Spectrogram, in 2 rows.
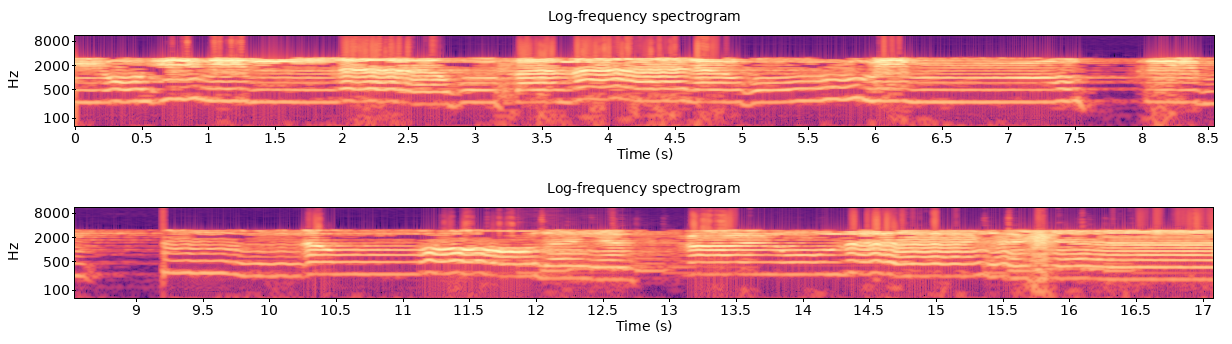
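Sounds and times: voice-like held notes with vibrato: 0:01.2 - 0:17.0.

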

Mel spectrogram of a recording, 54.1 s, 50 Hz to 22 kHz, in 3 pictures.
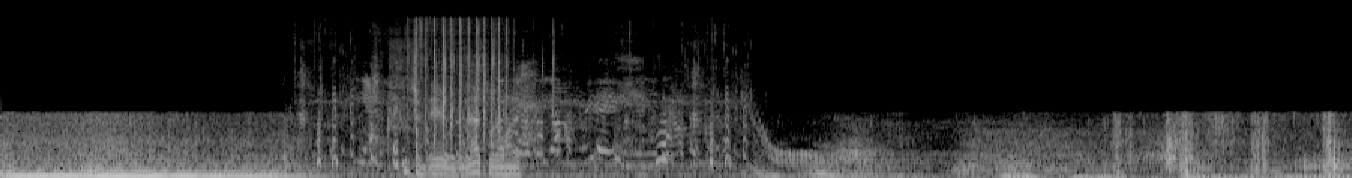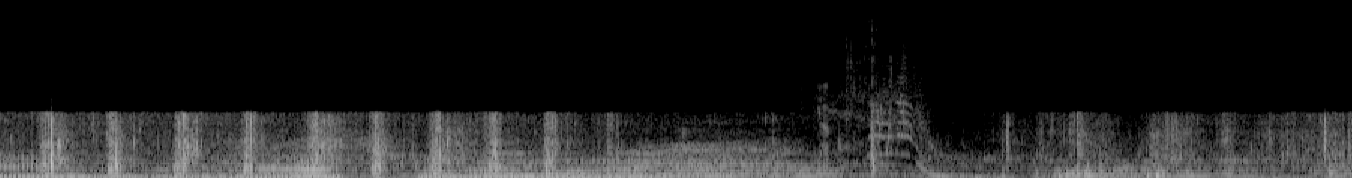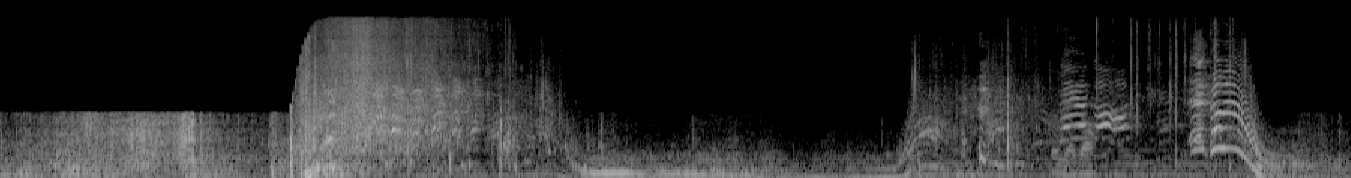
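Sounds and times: dog splashing into water: 0:05.2 - 0:07.4, 0:39.7 - 0:43.6
slowed dog shaking water off: 0:05.2 - 0:07.5.

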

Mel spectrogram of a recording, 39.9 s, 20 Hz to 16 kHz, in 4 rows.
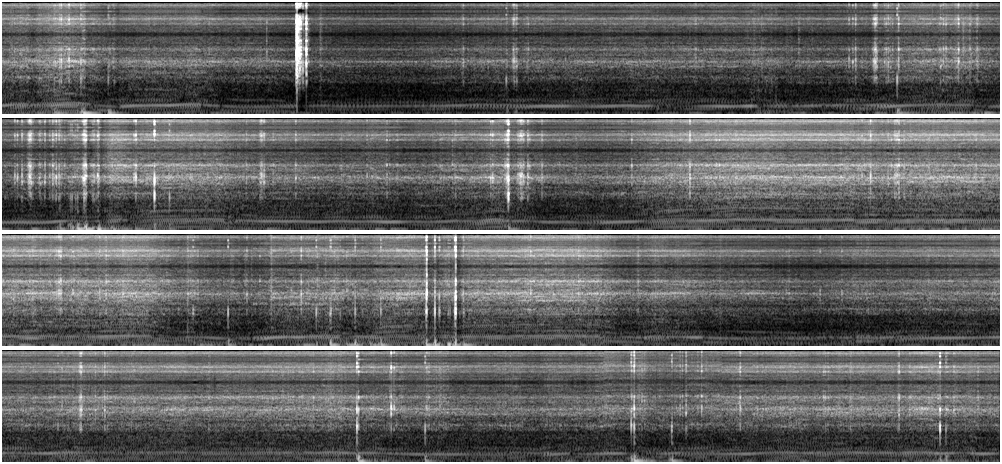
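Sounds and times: atv engine working uphill: 0:00.0 - 0:39.9
knocks and thuds over bumps: 0:07.6 - 0:15.5, 0:16.2 - 0:26.6, 0:32.6 - 0:34.5, 0:35.2 - 0:39.9.

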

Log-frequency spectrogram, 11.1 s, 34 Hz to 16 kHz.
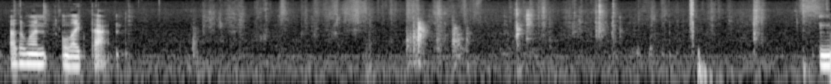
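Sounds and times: paper rustling: 0:02.7 - 0:10.3.

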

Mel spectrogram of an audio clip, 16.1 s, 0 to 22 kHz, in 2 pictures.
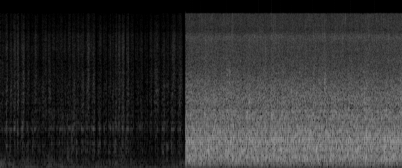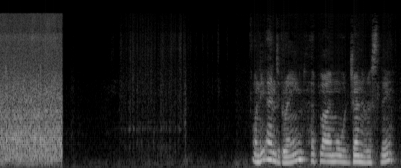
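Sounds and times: paintbrush strokes on wood: 0:00.0 - 0:03.7, 0:10.2 - 0:12.4
heavy steady rain: 0:03.7 - 0:09.3.

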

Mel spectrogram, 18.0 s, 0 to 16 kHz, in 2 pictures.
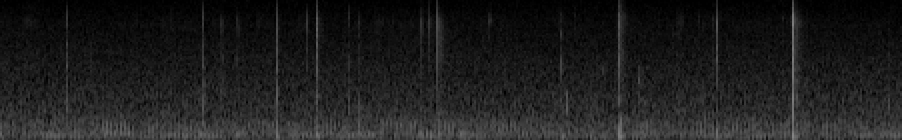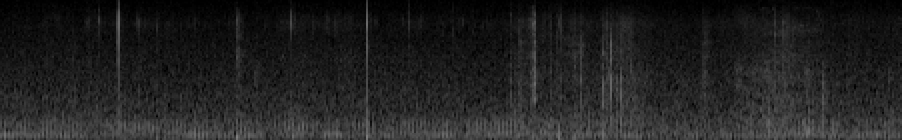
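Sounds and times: cat purring: 0:00.0 - 0:18.0
soft rustling: 0:09.5 - 0:18.0.

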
